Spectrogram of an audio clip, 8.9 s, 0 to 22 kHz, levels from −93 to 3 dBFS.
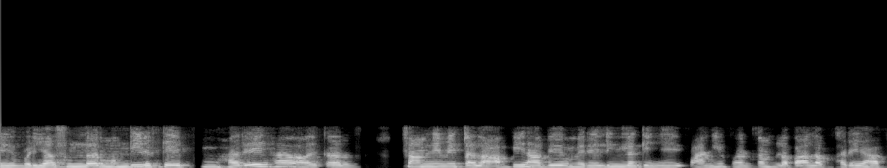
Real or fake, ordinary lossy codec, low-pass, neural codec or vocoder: fake; none; 5.4 kHz; codec, 44.1 kHz, 2.6 kbps, SNAC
